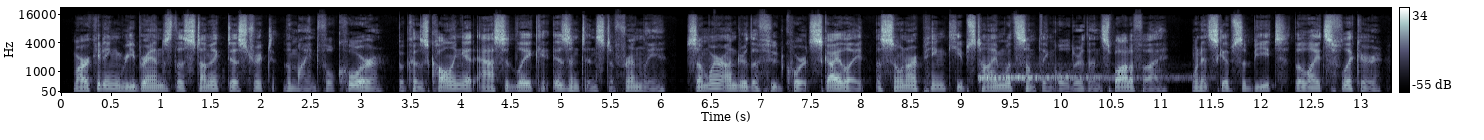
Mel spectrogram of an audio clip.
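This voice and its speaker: A man giving scripted internet narration in a slangy, wry, deadpan way. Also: medium pitch, no echo, studio quality.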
